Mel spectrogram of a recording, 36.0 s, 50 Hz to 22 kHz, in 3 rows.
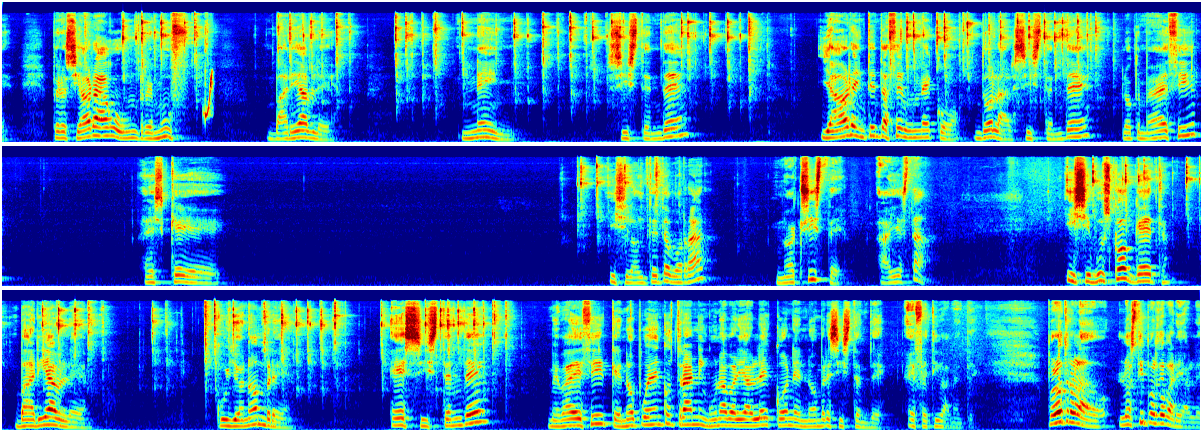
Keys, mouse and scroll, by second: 0.9-11.2 typing, 17.9 ctrl+p, 18.2 ctrl+p, 18.5 Return, 22.7-29.1 typing, 31.6-32.6 scroll down 1, 32.6-33.2 scroll down 1, 33.2-34.6 scroll down 1, 34.6-35.9 scroll down 1.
